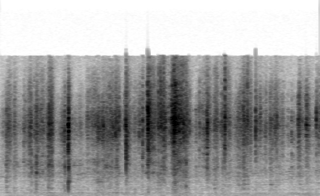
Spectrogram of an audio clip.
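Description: A rolled diamond-painting canvas rustling and crinkling as it is handled and unwrapped: a string of light, scratchy rustles.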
